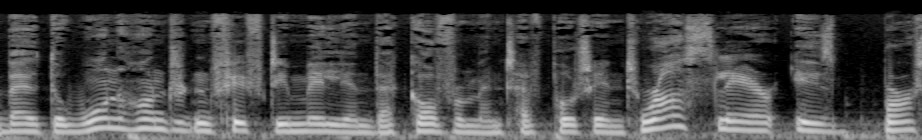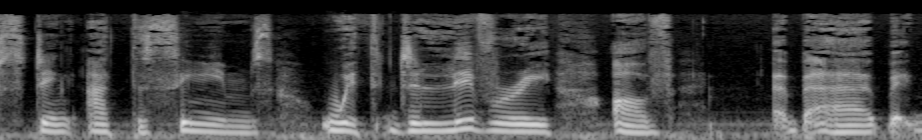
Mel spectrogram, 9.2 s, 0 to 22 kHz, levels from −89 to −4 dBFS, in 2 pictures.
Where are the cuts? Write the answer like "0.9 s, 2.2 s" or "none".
3.2 s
